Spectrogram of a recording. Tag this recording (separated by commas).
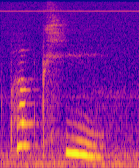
Human voice, Speech, kid speaking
